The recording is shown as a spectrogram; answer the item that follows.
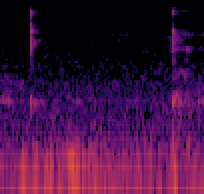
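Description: Near silence with two faint clicks of a computer mouse, one just after the start and one near the end.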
